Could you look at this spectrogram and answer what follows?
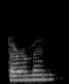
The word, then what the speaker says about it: Thurman: First name is Eve, E-V-E. Last name is Thurman, T-H-U-R-M-A-N.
